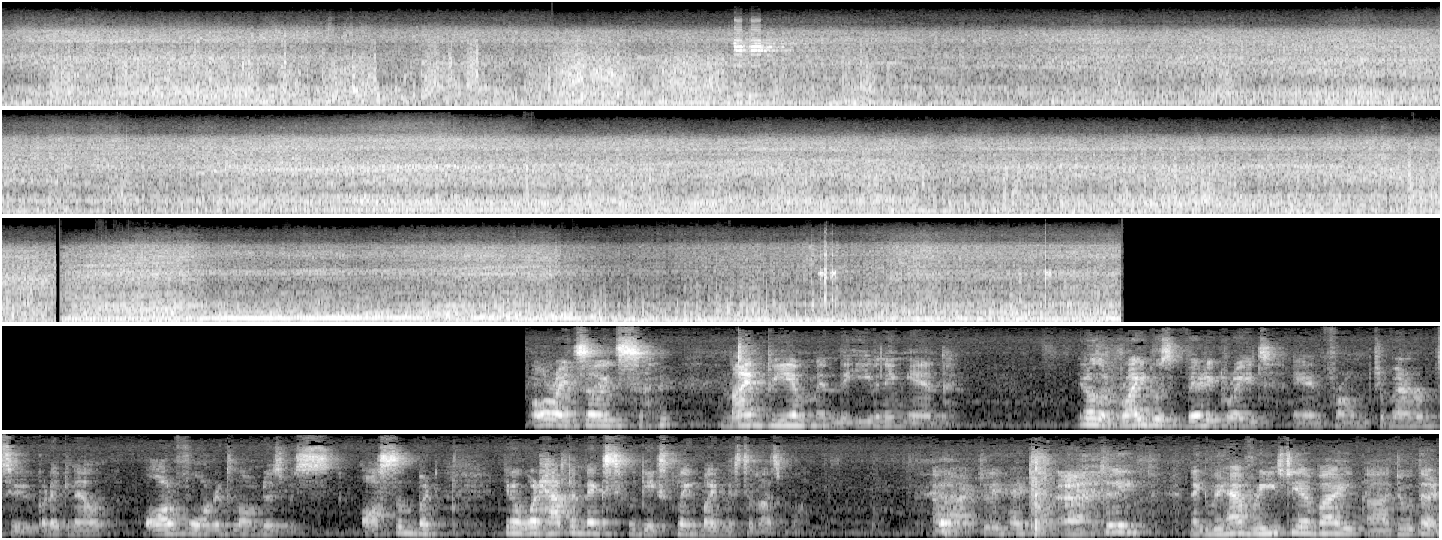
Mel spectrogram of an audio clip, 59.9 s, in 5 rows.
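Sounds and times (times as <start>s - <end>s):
motorcycle engine revving: 0.0s - 33.3s
wind and road noise: 0.0s - 33.3s.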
